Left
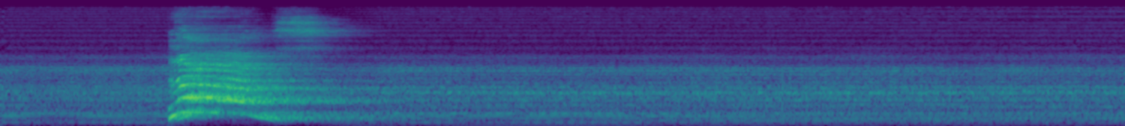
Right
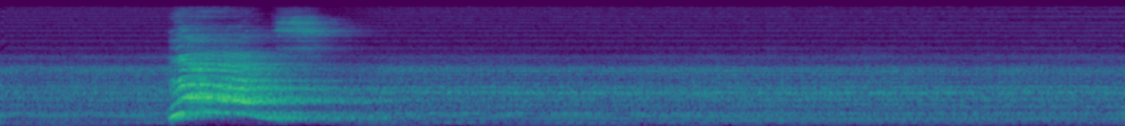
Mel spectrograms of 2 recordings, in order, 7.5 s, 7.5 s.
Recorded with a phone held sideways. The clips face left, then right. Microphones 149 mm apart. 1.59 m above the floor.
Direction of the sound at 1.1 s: 85° left.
